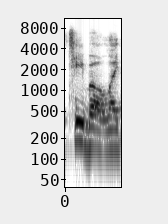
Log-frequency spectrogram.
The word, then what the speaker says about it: Tebow: It is Tebow, like T-E-B-O.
